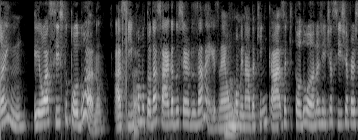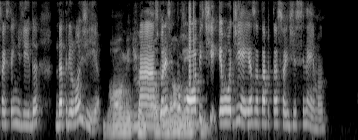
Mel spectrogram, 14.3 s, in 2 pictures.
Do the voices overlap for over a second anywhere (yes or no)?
yes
